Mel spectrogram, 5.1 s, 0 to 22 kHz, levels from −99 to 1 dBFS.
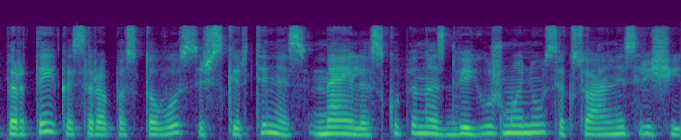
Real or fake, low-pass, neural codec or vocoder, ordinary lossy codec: fake; 9.9 kHz; vocoder, 22.05 kHz, 80 mel bands, Vocos; Opus, 64 kbps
